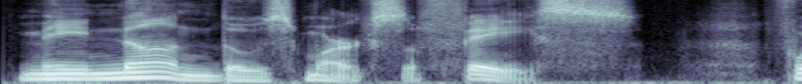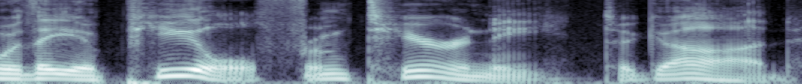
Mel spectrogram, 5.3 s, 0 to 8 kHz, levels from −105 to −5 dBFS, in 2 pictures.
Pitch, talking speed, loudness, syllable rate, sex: 120 Hz, 135 wpm, -18 LUFS, 3.8 syllables/s, male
